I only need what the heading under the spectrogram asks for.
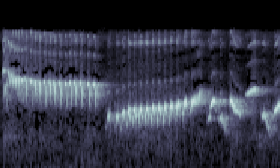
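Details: Lure song of an Indonesian white-rumped shama: a fast, high rattling trill, then a lower trill rising steadily in pitch, ending in varied sharp whistles and upslurs.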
